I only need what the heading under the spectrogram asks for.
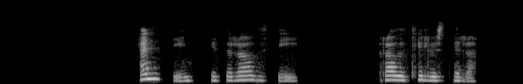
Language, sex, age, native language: Icelandic, female, 40-49, Icelandic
